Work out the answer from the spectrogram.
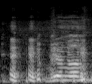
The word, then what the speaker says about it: Grimwum: Grimwum, the W is silent.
